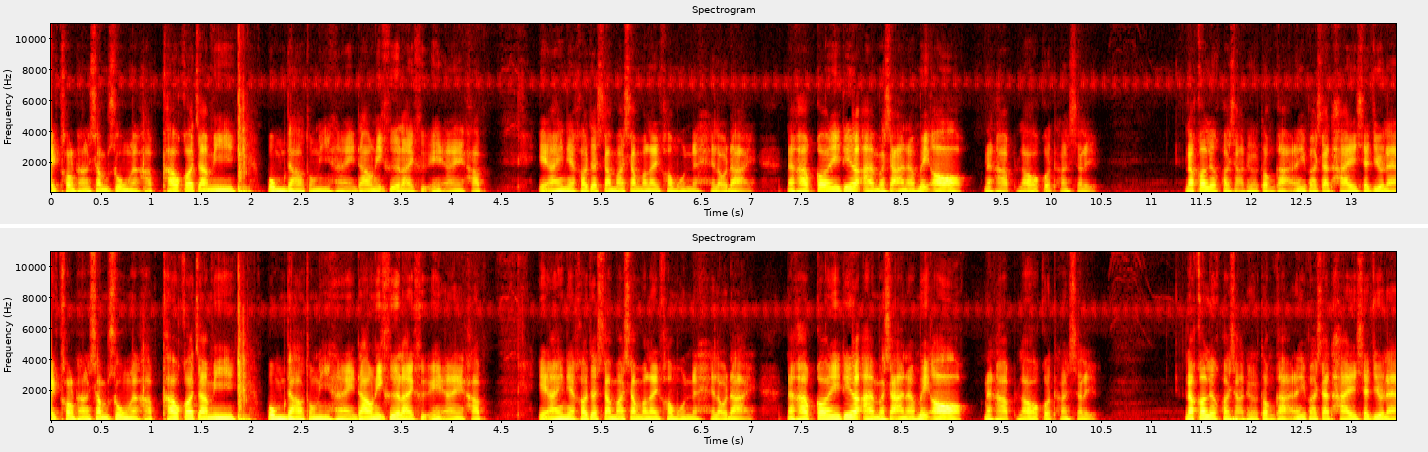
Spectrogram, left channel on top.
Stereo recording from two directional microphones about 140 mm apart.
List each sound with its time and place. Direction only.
0.0 s speech: 25° right (ahead or behind)
4.9 s speech: 25° right (ahead or behind)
